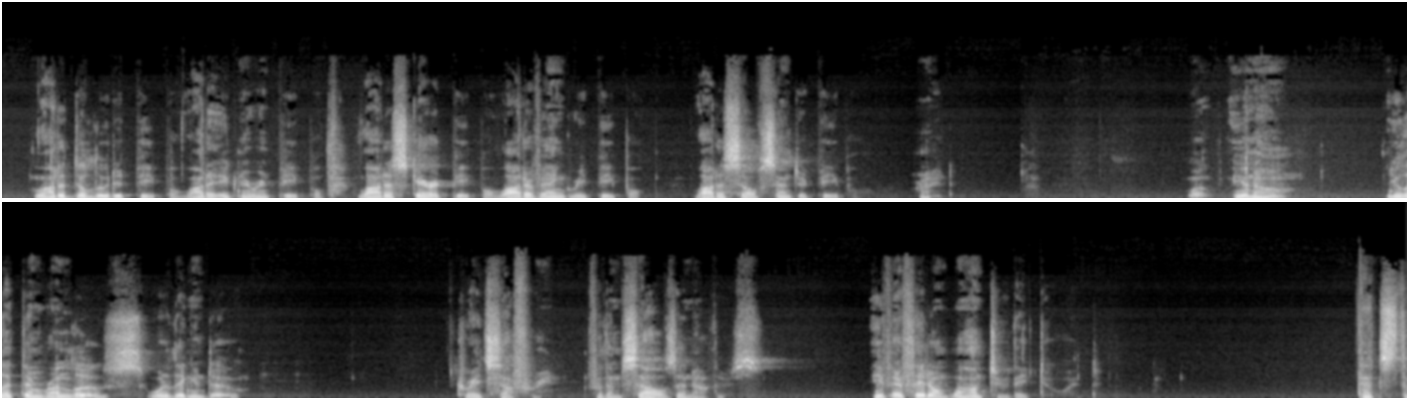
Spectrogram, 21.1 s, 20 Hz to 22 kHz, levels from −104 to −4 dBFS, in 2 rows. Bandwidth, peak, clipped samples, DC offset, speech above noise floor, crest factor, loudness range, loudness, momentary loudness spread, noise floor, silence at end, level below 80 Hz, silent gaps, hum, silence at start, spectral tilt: 16 kHz; 0 dBFS; under 0.1%; under 0.1%; 50 dB; 22 dB; 6 LU; -19 LUFS; 18 LU; -70 dBFS; 0 s; -70 dBFS; none; none; 0.25 s; -4 dB/octave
